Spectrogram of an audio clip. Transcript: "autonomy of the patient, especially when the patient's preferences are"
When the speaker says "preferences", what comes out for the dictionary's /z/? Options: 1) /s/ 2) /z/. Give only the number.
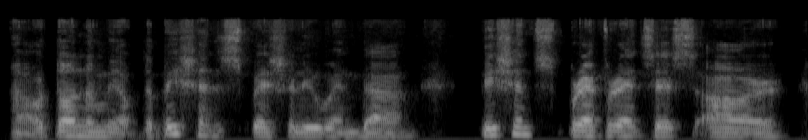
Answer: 1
